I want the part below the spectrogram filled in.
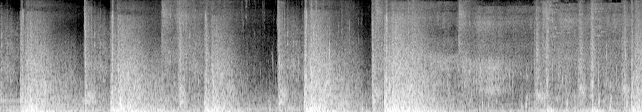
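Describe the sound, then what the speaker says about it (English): A bomb dropped by a boss explodes in the game Core Keeper amid a series of heavy booming bursts and impacts. Five or six loud hits come at irregular intervals, each decaying quickly. "Oh, that was a bomb it dropped."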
